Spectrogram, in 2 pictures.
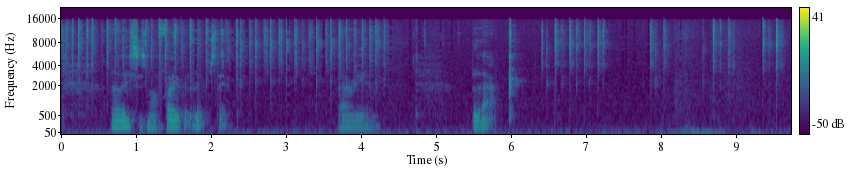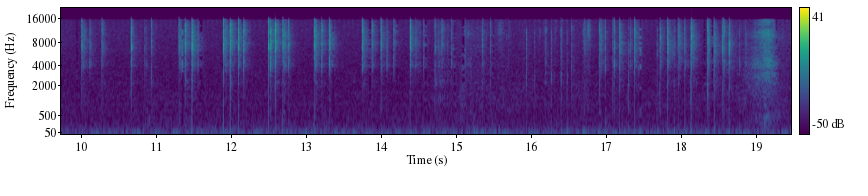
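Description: Fingernails tap and click on a small plastic tube.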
